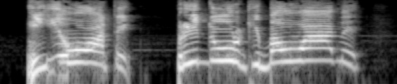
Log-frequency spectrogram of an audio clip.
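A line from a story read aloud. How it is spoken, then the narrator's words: Howling. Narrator (Russian): взвыл он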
